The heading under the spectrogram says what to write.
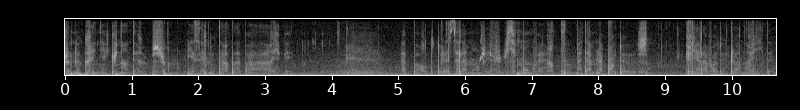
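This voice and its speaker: A fairly slow whisper against noticeable background noise. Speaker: book reader / ASMR creator. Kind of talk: ASMR whispered book reading. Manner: soft-spoken, slow.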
